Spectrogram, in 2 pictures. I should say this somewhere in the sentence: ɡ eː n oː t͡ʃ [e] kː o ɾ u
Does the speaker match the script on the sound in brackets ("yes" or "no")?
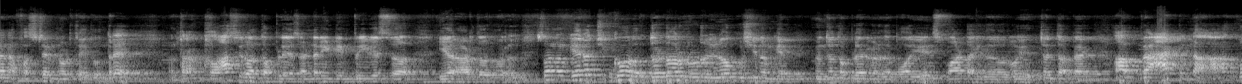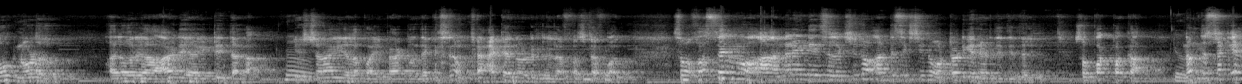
no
